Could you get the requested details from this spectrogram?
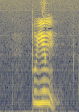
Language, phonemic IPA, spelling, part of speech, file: Tamil, /t̪ʊjɪl/, துயில், noun / verb, Ta-துயில்.ogg
- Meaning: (noun) 1. sleep 2. dream 3. death; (verb) 1. to sleep 2. to die 3. to set, as the sun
